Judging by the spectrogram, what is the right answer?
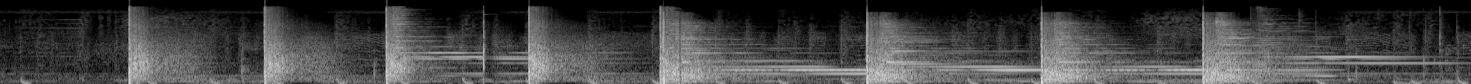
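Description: Semi-automatic pistol fired shot by shot, about eight shots spaced one to two seconds apart. Each shot echoes off the walls of an indoor range.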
